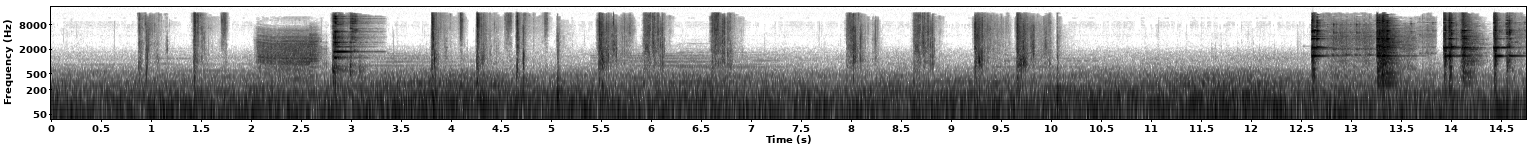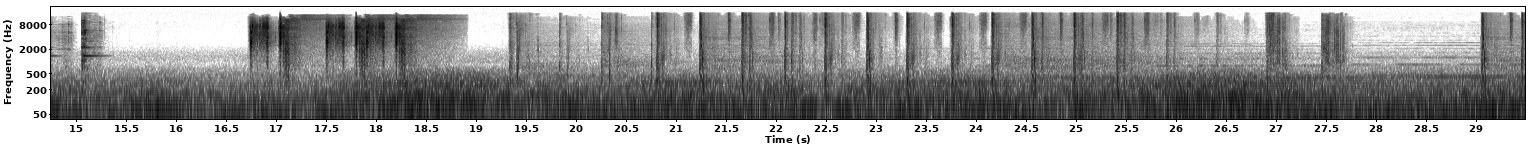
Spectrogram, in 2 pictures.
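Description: Footsteps thud on a stone floor at a slow walking pace.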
